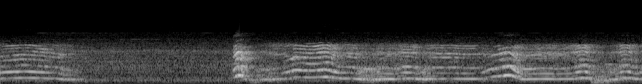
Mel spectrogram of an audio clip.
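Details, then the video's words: Weimaraner dog singing: drawn-out, wavering howls with rich stacked harmonics, sliding up and down, a sharp click near the middle, then several moaning rises and falls. "Weimaraner singing"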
